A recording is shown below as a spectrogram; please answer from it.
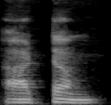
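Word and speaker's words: autumn: किसी वर्ड में एम और एन दोनों एक साथ आते हैं तो एन जो है साइलेंट होता है। जैसे यहां पर देखते हैं एम और एन साथ में आया हुआ है। तो यहां पे जो एन है साइलेंट है जैसे आटम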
